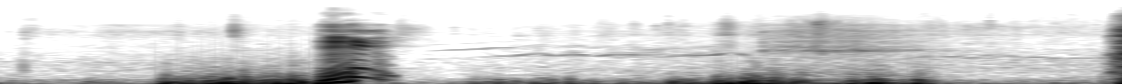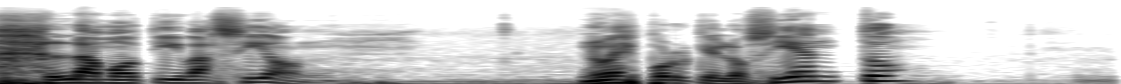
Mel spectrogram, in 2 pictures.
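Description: An elderly man preaches with animation into a microphone, heard through loudspeakers outdoors.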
